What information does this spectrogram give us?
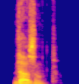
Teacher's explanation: То есть там в серединочке есть «с». Doesn't. Просто произносится как «з».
